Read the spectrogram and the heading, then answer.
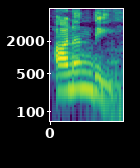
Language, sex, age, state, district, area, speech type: Marathi, female, 30-45, Maharashtra, Mumbai Suburban, urban, read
